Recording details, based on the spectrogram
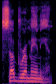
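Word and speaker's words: Subramanian: Sub Romanian. Sub Romanian said that he should serve no more.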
